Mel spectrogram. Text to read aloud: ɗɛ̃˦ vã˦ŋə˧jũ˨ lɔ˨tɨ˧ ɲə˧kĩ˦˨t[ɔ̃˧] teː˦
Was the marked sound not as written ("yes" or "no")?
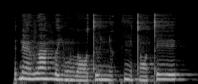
no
